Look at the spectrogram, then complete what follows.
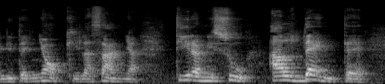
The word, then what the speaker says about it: al dente: Quindi, se voi andate anche a Hong Kong e dite gnocchi, lasagna, tirami su al dente, i giapponesi lo pronunciano ardende, ardende, non sanno che cosa significa.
